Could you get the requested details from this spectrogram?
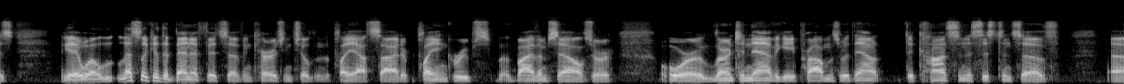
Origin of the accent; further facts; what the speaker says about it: New York City, New York, United States; when I was growing up in New York City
